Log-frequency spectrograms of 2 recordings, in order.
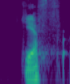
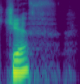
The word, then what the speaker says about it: GIF: Actually GIF. – GIF, yeah. – But according to the guy who invented it, it's GIF, like the peanut butter.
